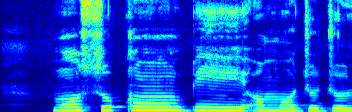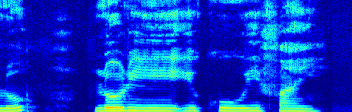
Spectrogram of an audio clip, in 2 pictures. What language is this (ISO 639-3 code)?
yor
